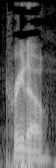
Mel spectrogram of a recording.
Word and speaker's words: krino: In fact, the word krino, K-R-I-N, long O, krino, means to judge someone.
